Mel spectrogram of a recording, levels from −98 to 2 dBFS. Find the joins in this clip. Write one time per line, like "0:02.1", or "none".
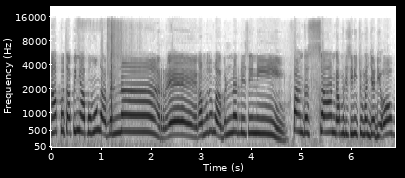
0:04.7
